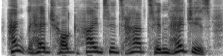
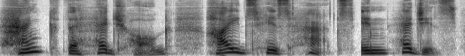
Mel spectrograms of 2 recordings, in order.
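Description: First: It is said very fast. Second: It is said at a normal speed.

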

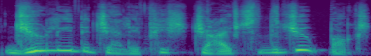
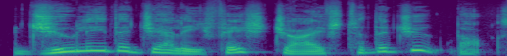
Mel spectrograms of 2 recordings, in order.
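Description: First: The sentence is spoken at a very fast pace. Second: The sentence is spoken at a fast pace. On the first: "Encore plus vite!" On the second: "plus vite!"

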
